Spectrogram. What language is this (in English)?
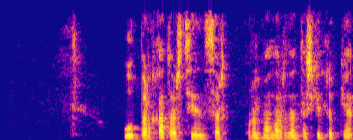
Uzbek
